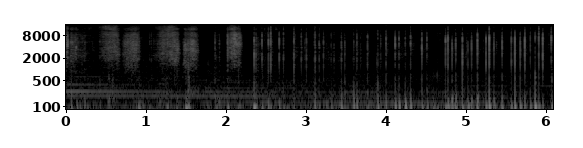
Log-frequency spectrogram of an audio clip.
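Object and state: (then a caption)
Flip-flop sandal sole scratched with fingernails. Long painted fingernails rub and scratch the footbed of a single tan flip-flop sandal with a thin strap and a flat, solid synthetic sole, held close to the microphone. Slow, breathy, hiss-like rubbing strokes in the first two seconds give way to a quick run of sharp, dry scratches and taps that stop dead with no ring. The sound is quiet and mostly bright, with a little low thump under the strokes.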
